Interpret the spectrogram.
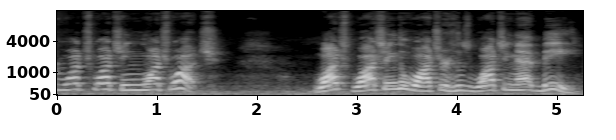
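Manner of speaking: lively, sing-song storybook reading; bouncy picture-book narration; reading to children. Acted. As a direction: read the rhyme aloud for the kids. Reads Seuss aloud to kids.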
